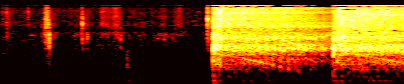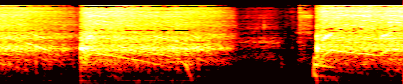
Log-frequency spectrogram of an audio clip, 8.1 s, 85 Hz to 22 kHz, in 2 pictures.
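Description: Meister Craft MPMB 750E rotary hammer's electric motor switched on three times after a few handling clicks, running at full speed, dropping briefly once and winding down about two-thirds of the way through before it starts again. The tool that would not switch on now starts and runs after the repair.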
